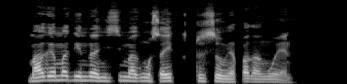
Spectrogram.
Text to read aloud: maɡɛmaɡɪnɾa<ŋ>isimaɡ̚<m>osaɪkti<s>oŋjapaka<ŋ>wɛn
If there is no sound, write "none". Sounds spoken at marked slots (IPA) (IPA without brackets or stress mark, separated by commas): ɲ, m, s, ŋ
